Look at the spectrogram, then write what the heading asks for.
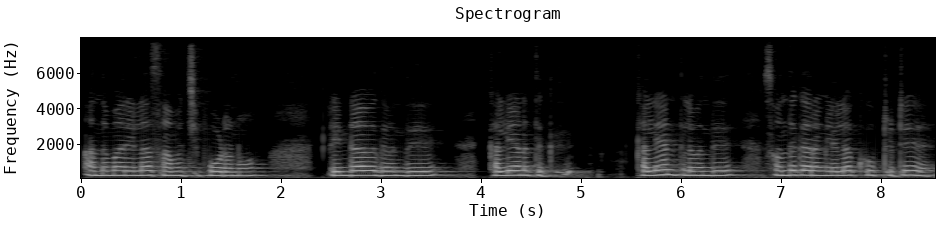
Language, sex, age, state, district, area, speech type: Tamil, female, 45-60, Tamil Nadu, Krishnagiri, rural, spontaneous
